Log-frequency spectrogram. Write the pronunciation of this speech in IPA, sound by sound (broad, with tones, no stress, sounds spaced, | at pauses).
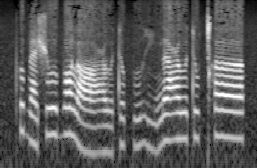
pʰ ʊ˦ b æ˨ ʃ ʊː˦ b ɔ˦ l ɒː˨ ʕ ʊː˨ t ʊ˦ p u˨˦ ɦ i˨ ŋ ɜ˦ ʕ ʊː˦ t u˦ ǀʰ ʌː˦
